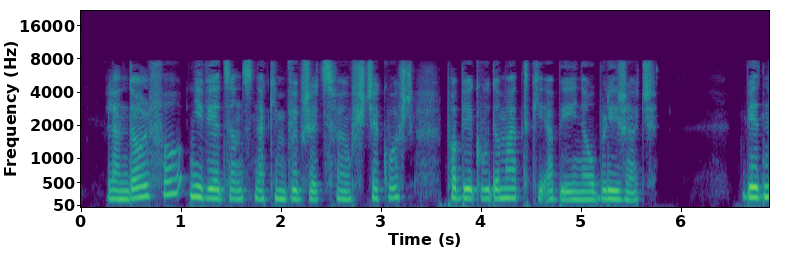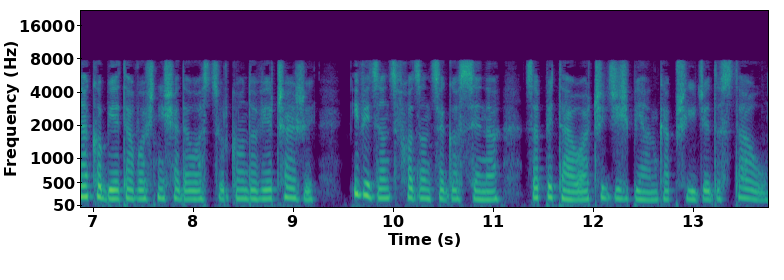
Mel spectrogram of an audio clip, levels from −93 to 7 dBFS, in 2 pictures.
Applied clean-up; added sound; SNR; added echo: none; none; none; none.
